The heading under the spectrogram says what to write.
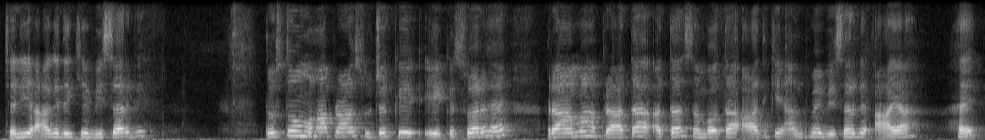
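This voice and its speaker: A woman's voice: a little high, steady tone, a little slow, a little mellow. Woman teaching a grammar lesson. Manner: explanatory, addresses viewers as friends, points at slides. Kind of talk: exam-prep Hindi grammar lecture.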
